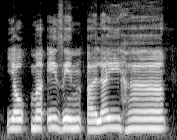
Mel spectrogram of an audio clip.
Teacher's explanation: نون کے آواز کو ظاہر کر کے بغیر غنہ کے جلد پڑھیں گے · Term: اظہار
